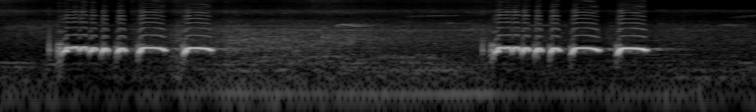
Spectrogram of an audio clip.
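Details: Zebra dove of local stock, a lure recording to trigger other doves' singing: two loud phrases of four to five bubbling, rounded coos each, separated by about a second and a half of quiet.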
